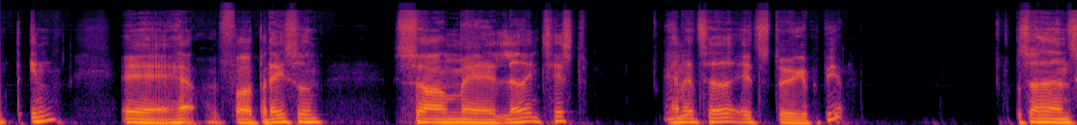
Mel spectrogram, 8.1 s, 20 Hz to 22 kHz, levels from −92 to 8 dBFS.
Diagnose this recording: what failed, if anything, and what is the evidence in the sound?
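Nothing failed in this recording, and there is no evidence of any fault in the sound.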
